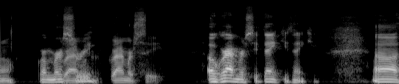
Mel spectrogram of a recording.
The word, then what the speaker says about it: Gramercy: do I don't know or Mercury Gramercy oh Gramercy thank you thank you uh thank you um it's terrible he assumed by someone claimed he installed the video camera in 1990.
